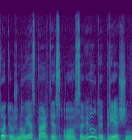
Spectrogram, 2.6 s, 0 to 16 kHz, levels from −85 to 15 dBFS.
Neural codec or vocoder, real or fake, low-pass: none; real; 14.4 kHz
